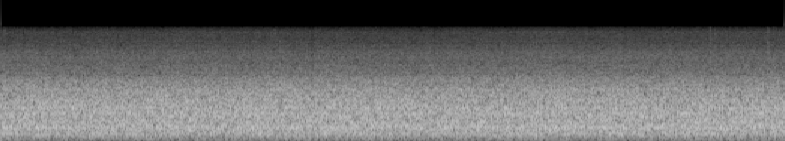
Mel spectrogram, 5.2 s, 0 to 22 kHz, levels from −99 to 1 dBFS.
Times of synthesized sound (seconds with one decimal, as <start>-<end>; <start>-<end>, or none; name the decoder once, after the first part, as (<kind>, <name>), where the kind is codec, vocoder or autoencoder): none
